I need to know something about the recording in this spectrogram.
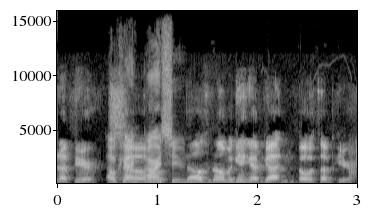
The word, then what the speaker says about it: Ommegang: New York if first of all is it pronounced Omega it's pronounced Ommegang okay and the only thing I know that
